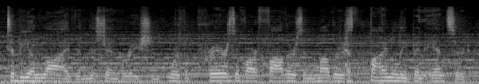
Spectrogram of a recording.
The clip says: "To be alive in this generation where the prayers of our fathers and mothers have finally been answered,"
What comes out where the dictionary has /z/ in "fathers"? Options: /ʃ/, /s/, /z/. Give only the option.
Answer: /z/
